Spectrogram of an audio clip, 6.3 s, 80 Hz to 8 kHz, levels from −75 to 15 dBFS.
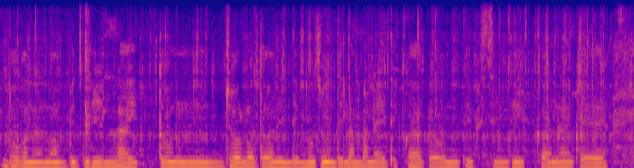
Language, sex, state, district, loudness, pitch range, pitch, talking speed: Chakma, female, Tripura, Dhalai, -18 LUFS, 200-210 Hz, 205 Hz, 130 wpm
